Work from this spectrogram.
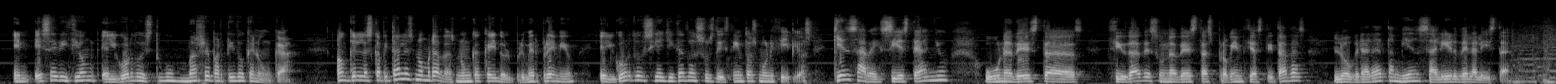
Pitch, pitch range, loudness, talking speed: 145 Hz, 125-175 Hz, -23 LUFS, 195 wpm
